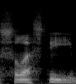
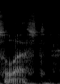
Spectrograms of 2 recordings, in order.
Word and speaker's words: Celeste: I know it's jokingly call it the Celeste, but it's actually pronounced Celeste.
